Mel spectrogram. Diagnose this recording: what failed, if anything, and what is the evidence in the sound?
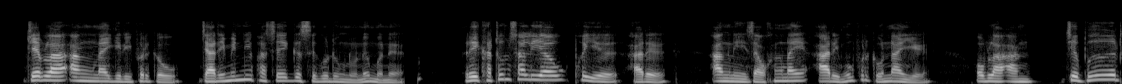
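At the playback stage, a playback stall cuts the speech off just after "फारसे गोसोगुदुं नुनो मोनो". The output goes silent from 4.04 s to 4.18 s, a gap of about 135 ms. The likely cause is a player buffer that ran dry or a blocked audio thread. No samples reached the output until it recovered.

A catch-up at higher speed follows immediately, from 4.18 s to 4.31 s. For this short stretch the audio plays at twice normal speed. The pitch jumps by roughly ten semitones, giving a brief chipmunk quality. Then both drop back to normal. The player is resampling its backlog to win back the time lost in the stall. The raised pitch is heard through the G.722 wideband coding with its 7.7 kHz ceiling.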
